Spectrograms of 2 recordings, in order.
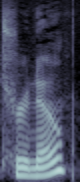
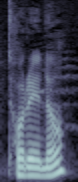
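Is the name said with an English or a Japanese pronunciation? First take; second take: English; Japanese. First: The name is said with English pronunciation. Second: The name is said with Japanese pronunciation. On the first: "In English, I just say Truno" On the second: "is how you say it in Japanese"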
